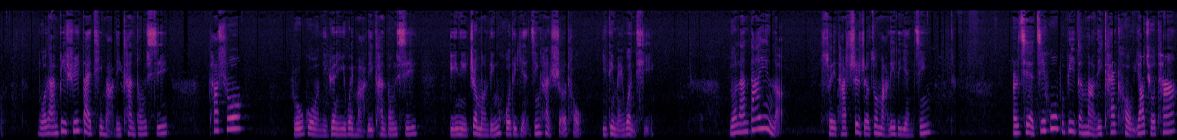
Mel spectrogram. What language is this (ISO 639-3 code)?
zho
